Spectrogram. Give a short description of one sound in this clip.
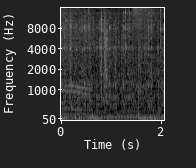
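A pig grunts.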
